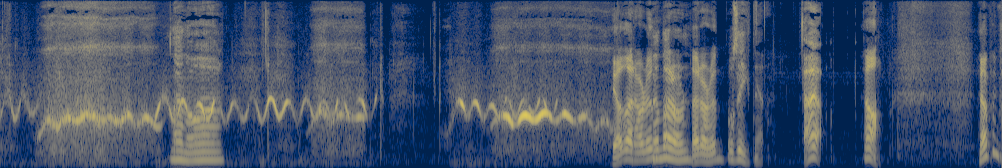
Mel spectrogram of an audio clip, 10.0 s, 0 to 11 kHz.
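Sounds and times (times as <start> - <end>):
breathy warbling mouth whistle imitating a panpipe: 0.0 - 6.1
speech: 1.7 - 2.4, 6.1 - 9.2, 9.8 - 10.0.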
